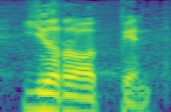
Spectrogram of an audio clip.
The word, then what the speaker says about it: European: My family is planning a European tour. Here, European begins with a vowel, but it is not a vowel sound. It's a consonant sound. So we say, my family is planning a European, ya sound, a European tour.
